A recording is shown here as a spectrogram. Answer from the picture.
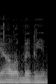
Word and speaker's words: aluminium: alloys probably aircraft grade aluminium although technically aluminium isn't actually an alloy and yes that is how you pronounce it crypt a crypt hidden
